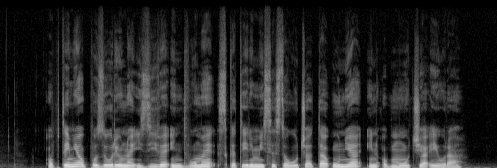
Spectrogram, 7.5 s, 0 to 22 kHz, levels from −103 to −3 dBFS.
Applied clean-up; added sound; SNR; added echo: none; none; none; none.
